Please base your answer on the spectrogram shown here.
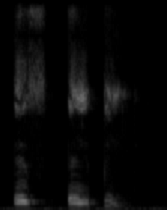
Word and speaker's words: ASAP: First, ASAP, ASAP or ASAP. ASAP, you can pronounce it by the letters only.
